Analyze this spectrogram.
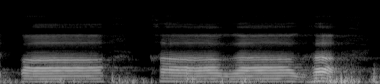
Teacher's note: क वर्ग का उच्चारण हम जो है कंठ से करते हैं।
